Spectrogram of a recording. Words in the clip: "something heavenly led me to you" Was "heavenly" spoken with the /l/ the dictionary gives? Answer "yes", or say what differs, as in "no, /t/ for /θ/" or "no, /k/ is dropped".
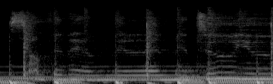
no, /l/ is dropped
